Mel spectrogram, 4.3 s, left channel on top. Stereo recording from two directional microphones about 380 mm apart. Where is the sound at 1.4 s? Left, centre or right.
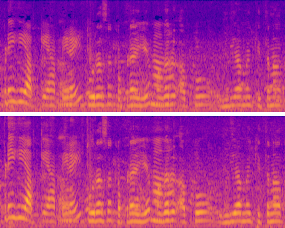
Right.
